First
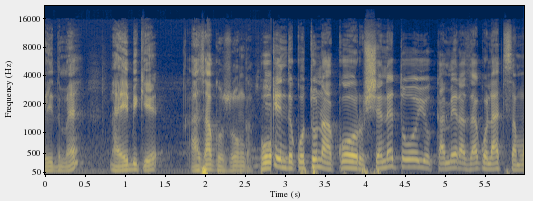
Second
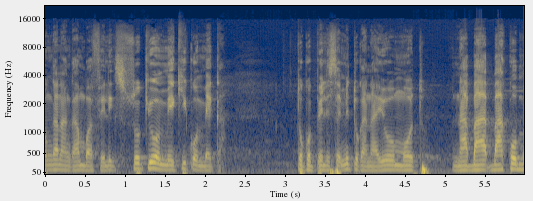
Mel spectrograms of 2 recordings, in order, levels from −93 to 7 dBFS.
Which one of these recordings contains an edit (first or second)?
first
